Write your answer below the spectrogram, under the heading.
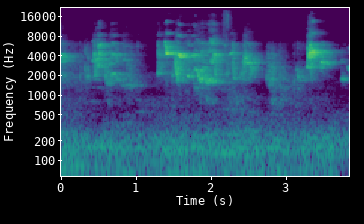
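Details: Rose-ringed parakeet, a hand-tame bird, giving a few hoarse high screeches in quick succession, the loudest rising sharply near the end.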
